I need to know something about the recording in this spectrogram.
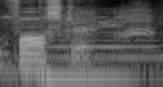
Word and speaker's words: Foster: rhymes with pickles i'm foster i'll remember that easy because your name rhymes with fossil and you're old thanks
